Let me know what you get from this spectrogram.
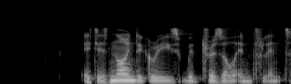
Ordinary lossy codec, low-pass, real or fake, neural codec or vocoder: none; 5.4 kHz; real; none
